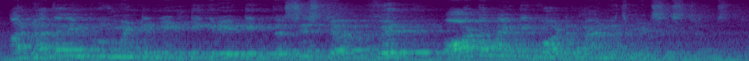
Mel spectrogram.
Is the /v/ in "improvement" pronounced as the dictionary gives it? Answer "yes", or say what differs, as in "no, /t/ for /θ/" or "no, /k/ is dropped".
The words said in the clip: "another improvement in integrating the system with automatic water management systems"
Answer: yes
